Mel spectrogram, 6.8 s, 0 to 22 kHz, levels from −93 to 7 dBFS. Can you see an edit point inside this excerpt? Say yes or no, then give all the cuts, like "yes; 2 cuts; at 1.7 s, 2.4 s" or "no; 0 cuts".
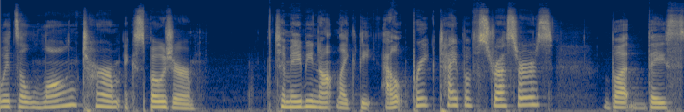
no; 0 cuts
